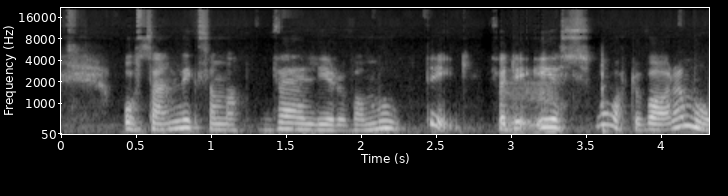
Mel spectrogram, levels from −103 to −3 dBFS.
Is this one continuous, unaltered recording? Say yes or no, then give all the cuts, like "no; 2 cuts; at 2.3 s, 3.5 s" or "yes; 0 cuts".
no; 3 cuts; at 1.3 s, 2.8 s, 3.3 s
